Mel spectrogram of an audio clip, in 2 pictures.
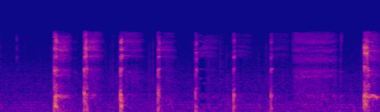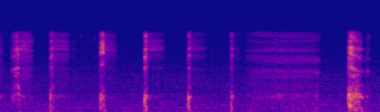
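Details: About fifteen short, soft dry coughs in quick runs, with brief hissing in-breaths between them, as if running out of breath; quiet coughing.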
